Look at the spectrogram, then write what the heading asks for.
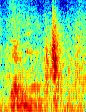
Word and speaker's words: Daimler: I think Ruth Daimler is, I think you got her last name wrong. Demler.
